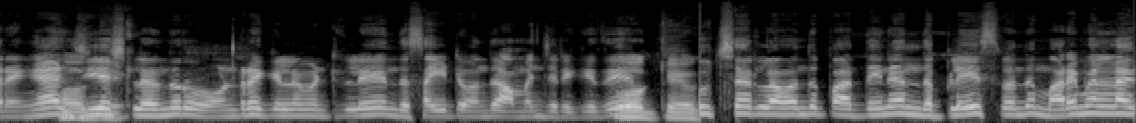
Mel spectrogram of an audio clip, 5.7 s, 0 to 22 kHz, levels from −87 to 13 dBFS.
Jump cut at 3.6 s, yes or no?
yes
